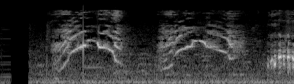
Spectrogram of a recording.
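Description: A lyrebird gives two arching, rising-then-falling whistled sweeps about a second apart, rich and slightly harsh, with a brief higher note at the end.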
